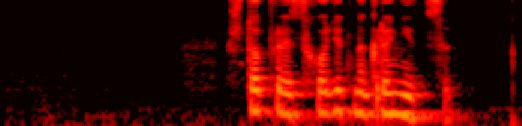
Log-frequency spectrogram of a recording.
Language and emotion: Russian, neutral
